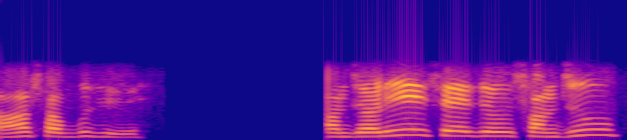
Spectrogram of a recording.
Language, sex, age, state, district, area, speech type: Odia, female, 45-60, Odisha, Angul, rural, conversation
